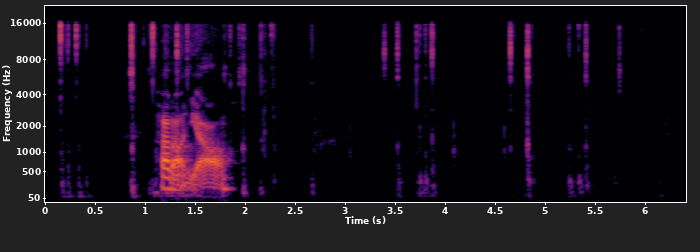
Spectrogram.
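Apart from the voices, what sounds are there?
typing on a computer keyboard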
